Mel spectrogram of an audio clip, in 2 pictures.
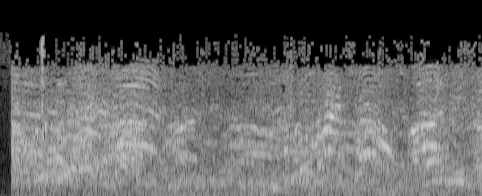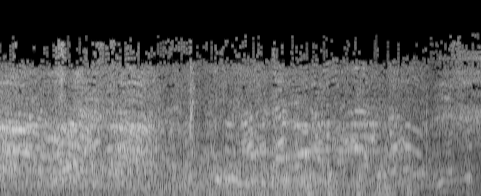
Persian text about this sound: تصاویر منتشر شده از این مراسم نشان می‌دهد با وجود حضور ماموران امنیتی، برخی از حاضران نام این دختر نوجوان را فریاد می‌زنند.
